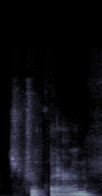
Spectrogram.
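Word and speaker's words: Strathairn: Straththerin. David Stratheran's in it.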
